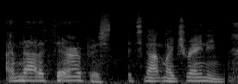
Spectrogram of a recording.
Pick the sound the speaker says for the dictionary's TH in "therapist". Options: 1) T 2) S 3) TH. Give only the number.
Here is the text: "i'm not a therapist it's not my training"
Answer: 3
